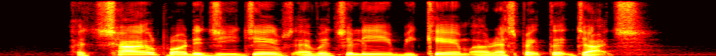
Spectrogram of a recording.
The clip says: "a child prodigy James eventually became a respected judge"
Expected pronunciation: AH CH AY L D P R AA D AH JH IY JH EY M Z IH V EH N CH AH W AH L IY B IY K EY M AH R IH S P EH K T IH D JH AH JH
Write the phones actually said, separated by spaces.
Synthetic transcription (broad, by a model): AH CH AY L D P R AA D AH JH IY JH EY M S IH V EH N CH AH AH L IY B IY K EY M AH R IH S P EH K T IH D JH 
